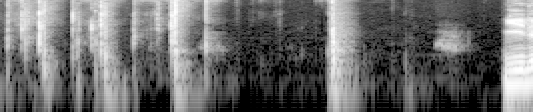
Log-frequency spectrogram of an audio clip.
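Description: A deck of Mysterium character cards being shuffled by hand: a quick run of short card clicks that stops just under a second in, followed by a single tap a moment later.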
